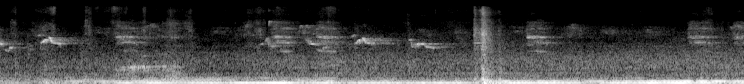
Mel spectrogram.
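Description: Songbirds chirping, short calls repeated again and again, over a steady low hum that comes up about a second in and is the loudest thing. There is a single sharp knock near the middle.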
